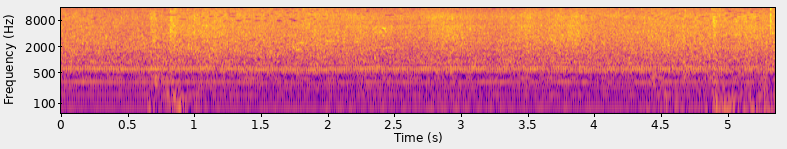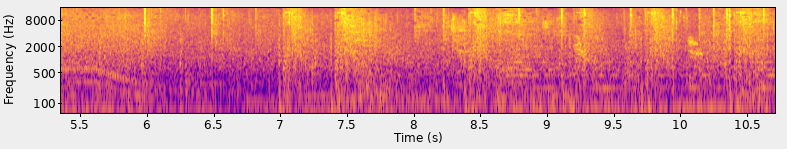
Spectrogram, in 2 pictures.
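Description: Gunfire in Uncharted: Drake's Fortune, rapid crackling shots over a steady droning engine hum and rushing water, with the hum dropping away midway as the firing continues.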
